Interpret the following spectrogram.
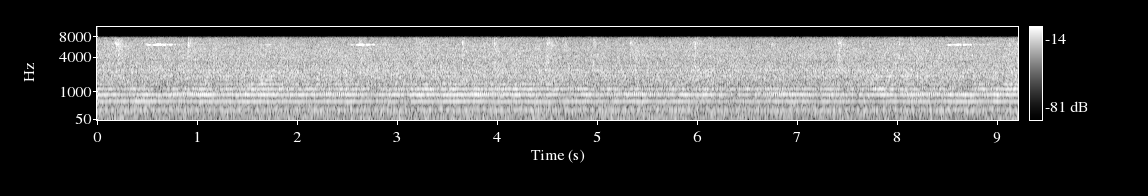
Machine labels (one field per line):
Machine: fan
